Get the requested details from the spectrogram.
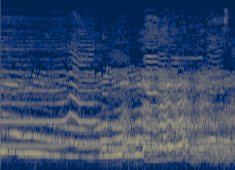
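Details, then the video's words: Husky howling in a funny pet compilation: a drawn-out tonal howl with rich harmonics, sliding slowly downward then wavering and rising, growing rougher and fuller toward the end, with faint background music. "Dogs Singing and Talking 🐶 Awesome huskies"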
